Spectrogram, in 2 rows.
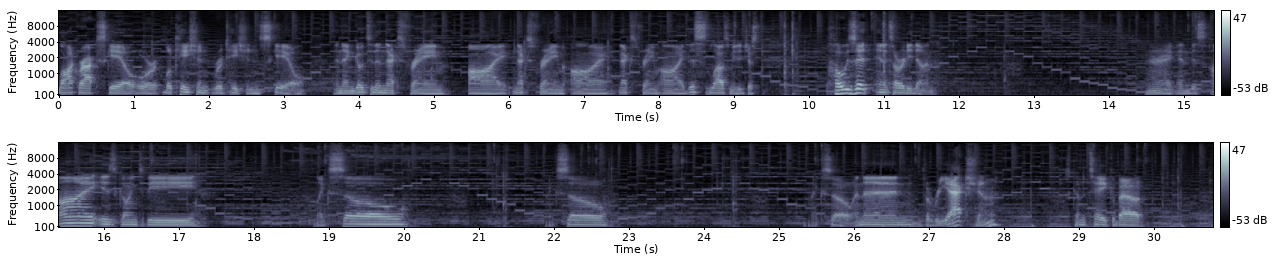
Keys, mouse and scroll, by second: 9.2-10.9 shift+drag, 15.4-19.0 right drag, 20.0-21.5 drag, 22.6 right click, 23.9 shift+right click, 25.5 click, 26.8-29.2 drag, 29.8 click, 30.0 space.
